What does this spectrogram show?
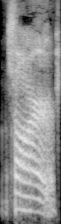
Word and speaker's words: Sark: Sark. It even rhymes with dark.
